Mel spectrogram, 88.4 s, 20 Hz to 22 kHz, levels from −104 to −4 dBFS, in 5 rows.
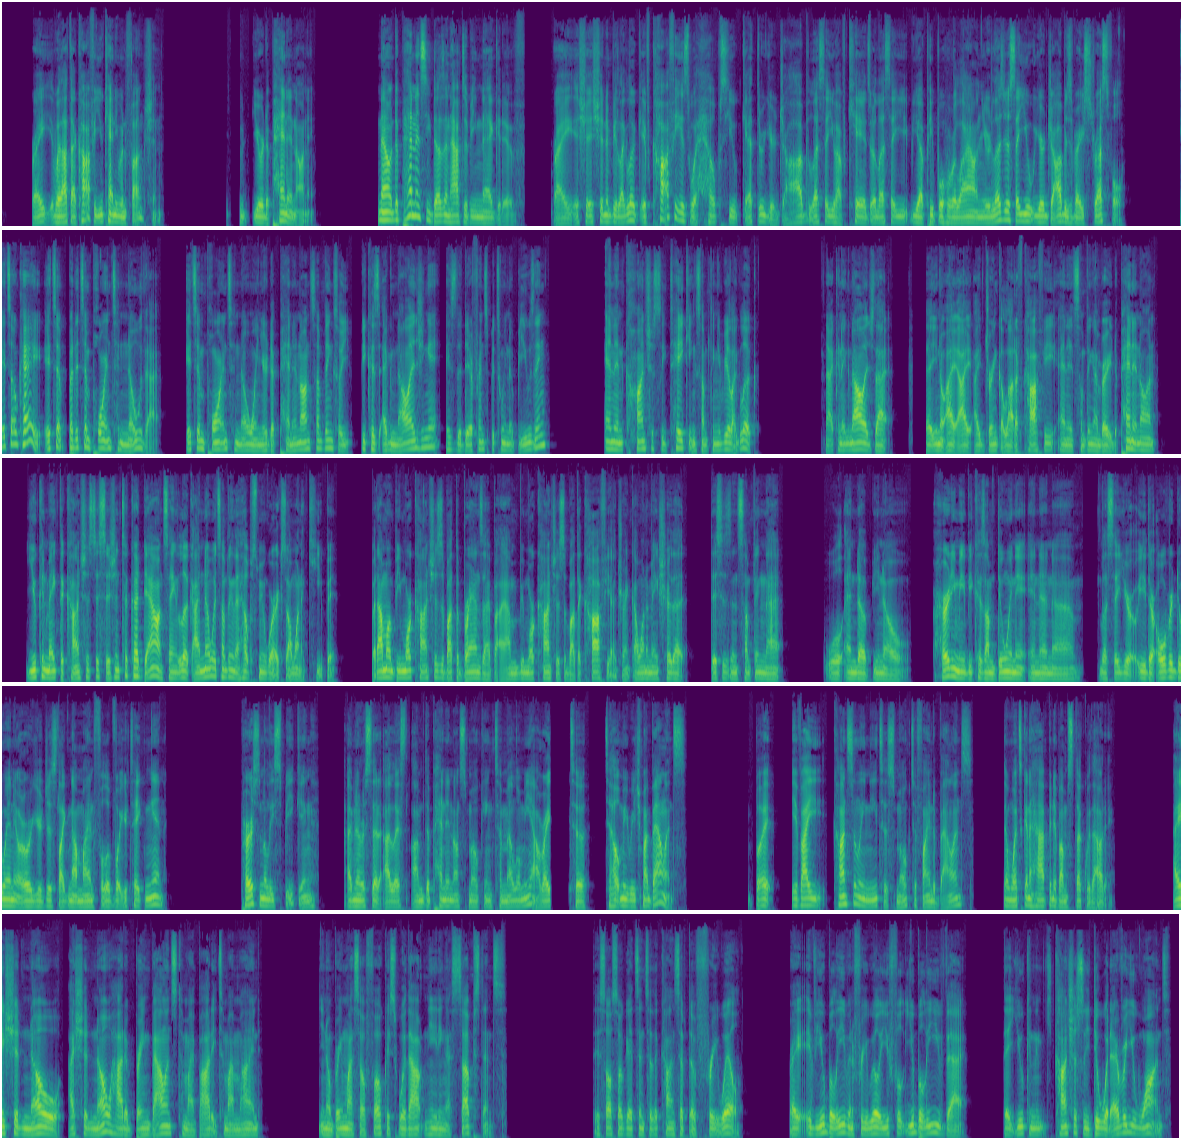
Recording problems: audio cutting out; at 1:01

